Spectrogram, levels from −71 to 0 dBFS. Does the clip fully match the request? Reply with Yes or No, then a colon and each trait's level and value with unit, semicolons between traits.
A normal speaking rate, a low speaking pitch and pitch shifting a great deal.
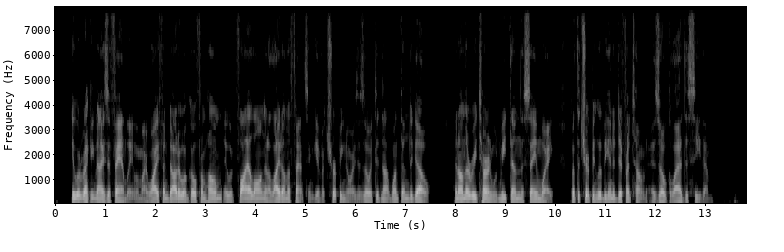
No: fast, 275 wpm; low, 110 Hz; wide, 6.3 semitones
